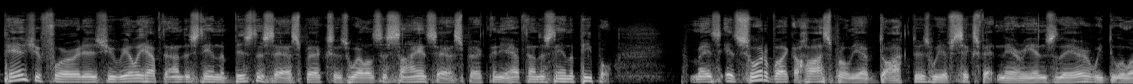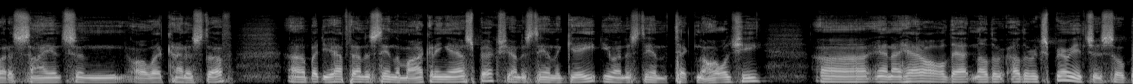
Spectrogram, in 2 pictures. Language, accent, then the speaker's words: English; Boston, Massachusetts, United States; moved away; I come from Boston originally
